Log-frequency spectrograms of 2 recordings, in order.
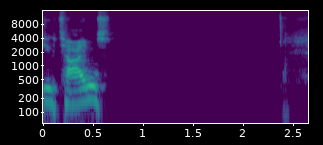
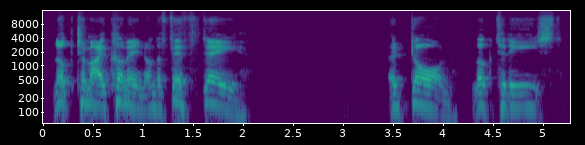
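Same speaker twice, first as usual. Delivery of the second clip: godly Gandalf voice; 6 semitones lower, 7 dB quieter than usual. Retold or imitated. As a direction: speak like a distant godlike wizard. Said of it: "as like an overarching godly figure".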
